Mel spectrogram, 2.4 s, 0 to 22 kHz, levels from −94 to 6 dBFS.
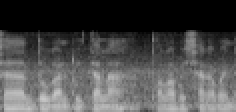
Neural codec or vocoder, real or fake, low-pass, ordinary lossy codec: none; real; none; none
